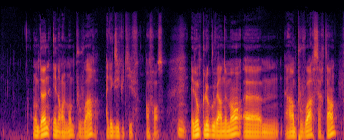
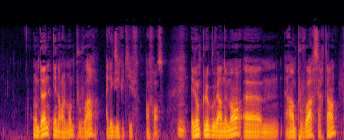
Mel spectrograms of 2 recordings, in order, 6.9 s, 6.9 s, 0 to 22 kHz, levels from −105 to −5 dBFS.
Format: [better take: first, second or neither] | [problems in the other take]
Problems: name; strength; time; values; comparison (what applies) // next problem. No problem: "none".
first | garbled, watery; slightly; nothing above 10 kHz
